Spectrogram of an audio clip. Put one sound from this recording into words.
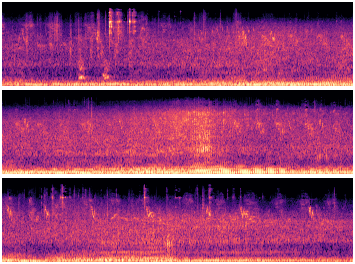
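A pressure washer engine hums steadily nearby.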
